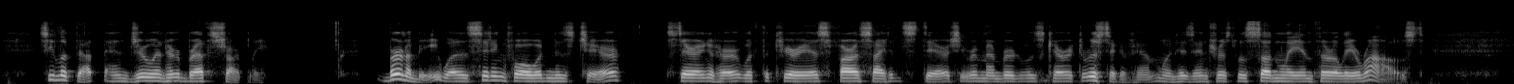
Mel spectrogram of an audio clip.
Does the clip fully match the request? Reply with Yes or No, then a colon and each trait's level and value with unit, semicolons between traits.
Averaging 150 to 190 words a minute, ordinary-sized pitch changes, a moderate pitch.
No: average, 155 wpm; narrow, 1.9 semitones; medium, 145 Hz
